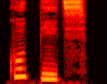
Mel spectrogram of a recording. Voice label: russian phrases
